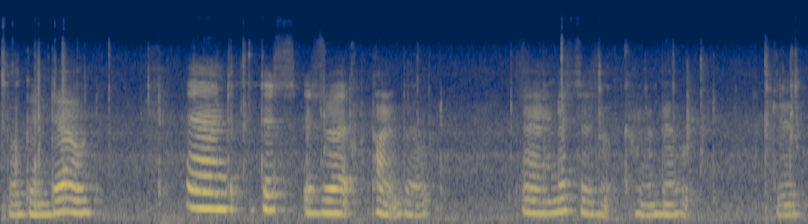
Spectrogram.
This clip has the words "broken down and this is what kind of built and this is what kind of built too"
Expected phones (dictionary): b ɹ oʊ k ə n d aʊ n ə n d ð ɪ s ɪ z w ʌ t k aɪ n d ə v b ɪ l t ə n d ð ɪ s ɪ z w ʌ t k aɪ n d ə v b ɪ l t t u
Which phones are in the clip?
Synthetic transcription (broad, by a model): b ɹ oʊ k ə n d aʊ n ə n ð ɪ s ɪ z w ʌ t k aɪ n ə b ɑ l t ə n ð ɪ s ɪ z w ʌ t k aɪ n ə b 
